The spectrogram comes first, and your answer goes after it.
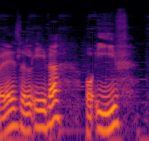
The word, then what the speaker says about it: Eve: is Little Eva or Eve well pronounced it Eva but her name is actually Eve number 14 o I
